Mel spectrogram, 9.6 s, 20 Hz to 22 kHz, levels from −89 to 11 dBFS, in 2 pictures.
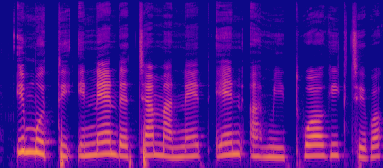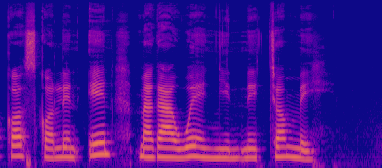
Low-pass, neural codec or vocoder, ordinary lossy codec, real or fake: none; none; none; real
